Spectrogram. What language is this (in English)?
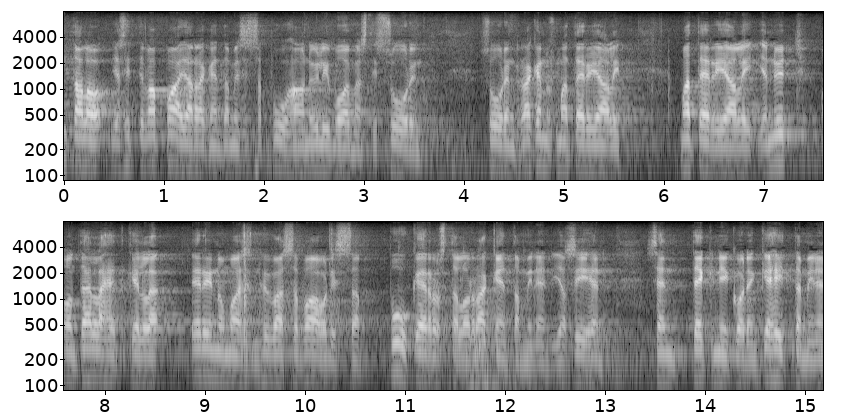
Finnish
